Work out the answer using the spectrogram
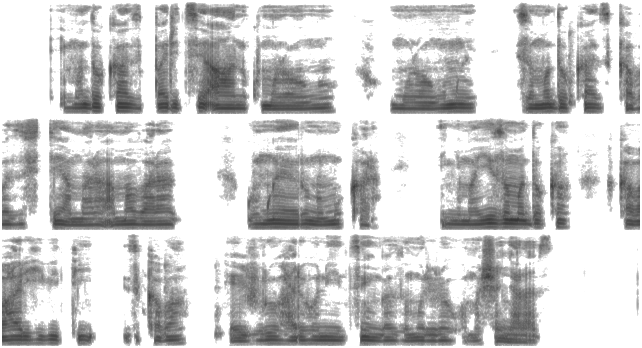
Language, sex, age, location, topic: Kinyarwanda, male, 36-49, Musanze, government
